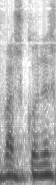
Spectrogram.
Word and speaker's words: vascones: propias del español, pues decimos vascones como si estuviera escrito con B, aunque esté con V. Pero la pronunciación originaria es muy distinta.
